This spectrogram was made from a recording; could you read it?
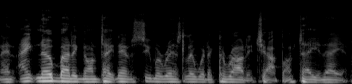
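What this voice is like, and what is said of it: Put-on Southern American accent. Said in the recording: “I'm still so thrown off by this accent. ... American accent. ... I was raised by Southern Americans.”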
